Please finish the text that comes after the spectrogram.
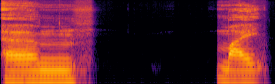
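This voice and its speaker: An older man from Morocco whose first language is French, telling his life story slowly as a podcast guest, with hesitant pauses and fillers. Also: mid-range voice, monotone, mellow, smooth. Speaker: podcast guest, business owner. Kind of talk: relaxed interview storytelling.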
